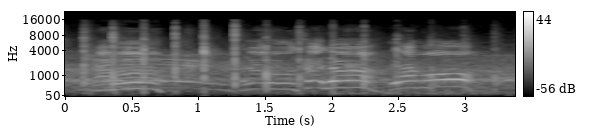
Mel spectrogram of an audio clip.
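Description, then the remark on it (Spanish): A steady run of sharp hand claps, about a dozen crisp, evenly paced slaps, applauding a fine chipped shot ('picada'), continues while a man's voice talks over them in a rising, animated tone. “Puedo aplaudirlo, qué fino.”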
